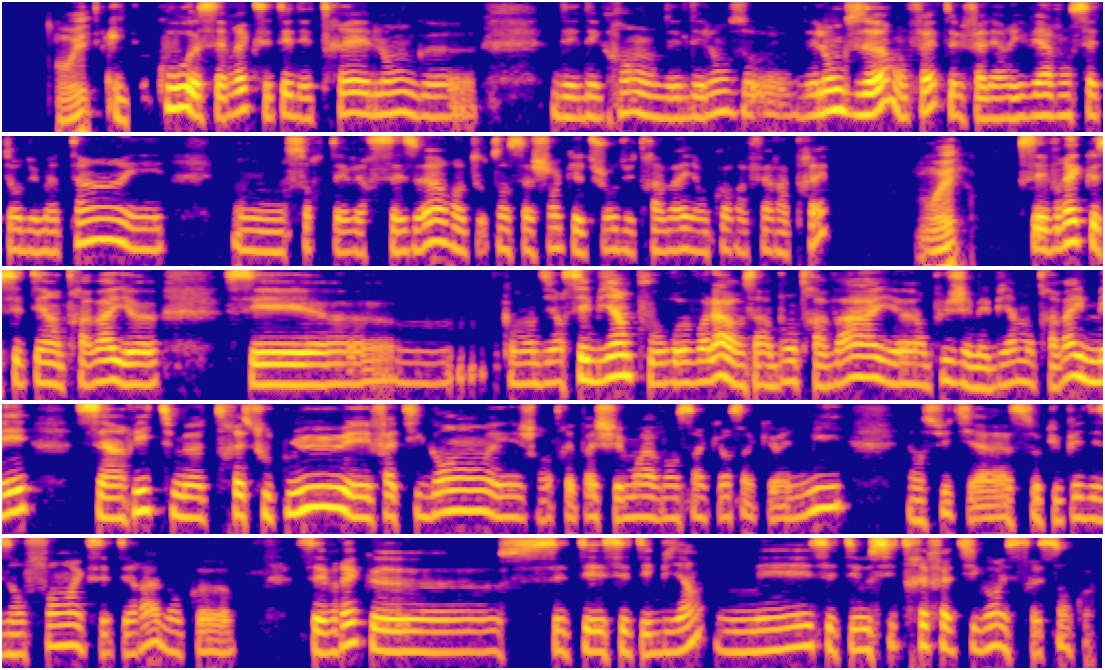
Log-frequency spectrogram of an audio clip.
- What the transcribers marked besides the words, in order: static; drawn out: "heu"; drawn out: "que"
- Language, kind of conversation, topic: French, advice, Dois-je changer d’emploi ou simplement mieux me reposer ?
- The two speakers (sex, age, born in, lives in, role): female, 50-54, France, France, user; male, 35-39, France, France, advisor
